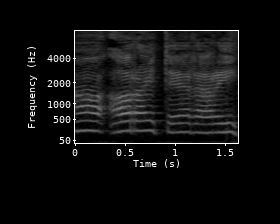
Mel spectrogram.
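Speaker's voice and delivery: put-on Liverpool Scouse accent. Retelling meeting Steve, who moved up north, in Steve's Scouse accent. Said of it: "so assimilated a Scouse accent".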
